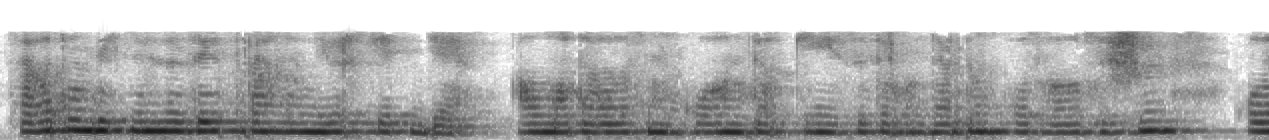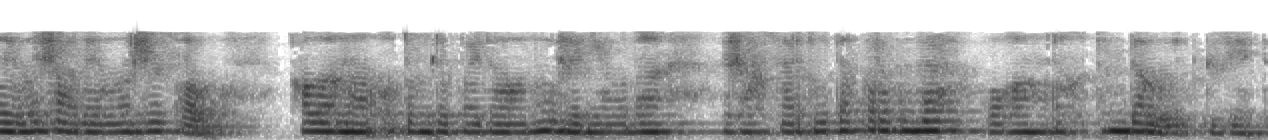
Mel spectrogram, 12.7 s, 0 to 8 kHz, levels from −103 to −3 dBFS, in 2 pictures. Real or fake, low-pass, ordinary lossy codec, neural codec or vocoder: fake; 7.2 kHz; AAC, 16 kbps; codec, 24 kHz, 6 kbps, HILCodec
